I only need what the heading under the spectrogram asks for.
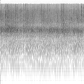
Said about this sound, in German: Okay, einen zweiten Applaus.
